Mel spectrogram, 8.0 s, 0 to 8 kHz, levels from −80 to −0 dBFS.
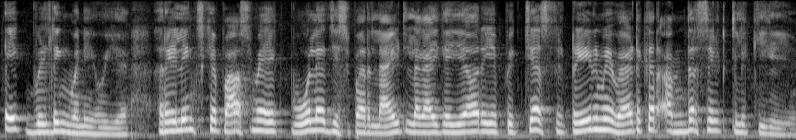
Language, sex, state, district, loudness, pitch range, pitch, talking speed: Hindi, female, Haryana, Jhajjar, -13 LUFS, 170-210 Hz, 185 Hz, 225 wpm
